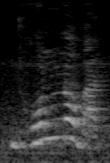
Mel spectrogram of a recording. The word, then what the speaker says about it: ধন্যবাদ: তারপরে এখানে লেখা আছে দেখো ধন্যবাদ, কিন্তু এটা আমি উচ্চারণ করি কি, ধন্যবাদ। ধয়ের সঙ্গে কিন্তু একটা ওকার যুক্ত হয়ে যায়।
